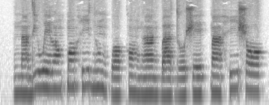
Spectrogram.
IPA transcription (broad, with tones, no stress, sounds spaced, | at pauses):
n ã˨ d i˧ w e˧ l ɔ̃˧ k͡p ɔ̃˦ h i˦ d ũ˦˨ ɡ͡b ɔ˨ k ɔ̃˧ ɡ ã˨ ɡ͡b a˨ d o˨ ʃ e˨˦ k͡p ã˧ h i˦ ʃ ɔ˦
